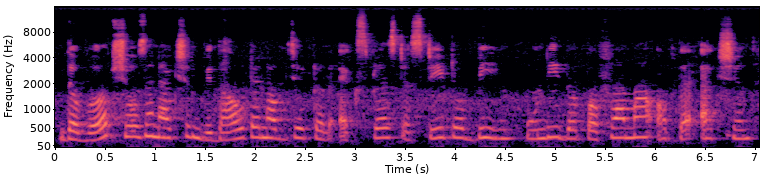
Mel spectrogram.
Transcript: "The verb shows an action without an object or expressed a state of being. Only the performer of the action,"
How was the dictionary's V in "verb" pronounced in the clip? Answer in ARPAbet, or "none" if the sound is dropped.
V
